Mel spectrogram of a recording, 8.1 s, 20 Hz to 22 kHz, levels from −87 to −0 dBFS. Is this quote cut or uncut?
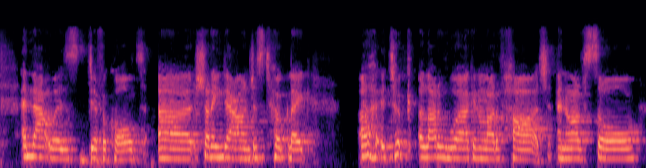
uncut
